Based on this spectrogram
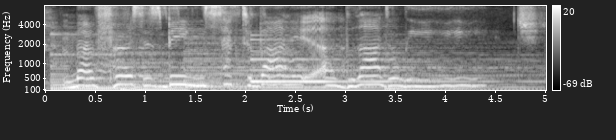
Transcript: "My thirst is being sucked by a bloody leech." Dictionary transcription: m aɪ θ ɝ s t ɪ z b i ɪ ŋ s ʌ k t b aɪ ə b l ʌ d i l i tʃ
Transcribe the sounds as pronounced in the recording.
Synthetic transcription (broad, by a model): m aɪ f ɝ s ɪ z b i ɪ ŋ s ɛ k t b aɪ ə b l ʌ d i l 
